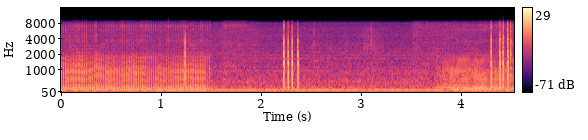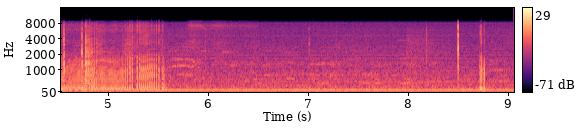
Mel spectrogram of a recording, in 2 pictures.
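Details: Sleeping female Chihuahua, tired after playing, snoring with rattling, fluttering noises on the breaths over a steady low hum.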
